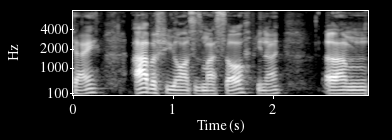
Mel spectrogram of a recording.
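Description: Over a silent background in a very clean recording, a man talks at a moderate pace. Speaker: preacher. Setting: church. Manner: animated, energetic, interactive, upbeat and conversational.

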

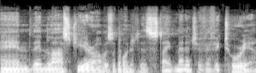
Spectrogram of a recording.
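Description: A man's medium-pitched voice with an Australian accent, at a moderate pace. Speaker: prison chaplain and preacher. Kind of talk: sermon. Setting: church.

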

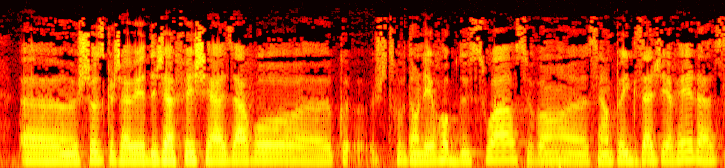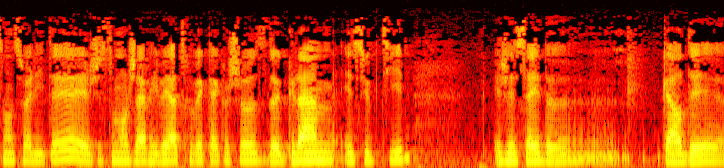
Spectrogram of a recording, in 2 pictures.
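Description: With long, frequent pauses, a woman speaks at a fairly low pitch in monotone, flat intonation. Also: fairly slow pace. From Argentina, raised in England. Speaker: fashion designer. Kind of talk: panel talk.

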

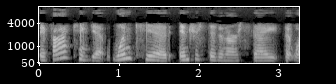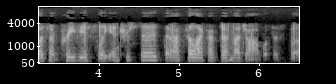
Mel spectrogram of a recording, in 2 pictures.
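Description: A woman's medium-pitched voice with ordinary pitch variation and hardly any pauses. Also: fairly quick pace. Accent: Southern US. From Georgia. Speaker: author and illustrator. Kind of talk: interview.

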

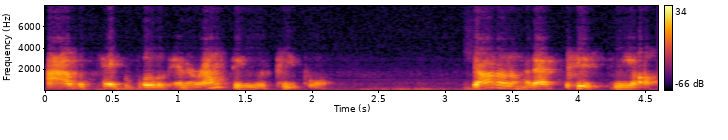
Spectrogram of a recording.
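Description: A woman speaks at a moderate pace. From Chicago suburbs, US Midwest. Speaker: associate producer. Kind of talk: casual interview. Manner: loud.

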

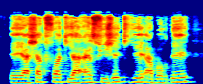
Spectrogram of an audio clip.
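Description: Somewhat breathy and monotone, a man speaks at a very slow pace with flat intonation. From Burundi, Congolese parents. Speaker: humanitarian worker and social media history storyteller. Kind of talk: interview.

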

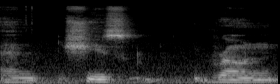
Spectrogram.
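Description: Audible room echo frames a man speaking at a fairly low pitch with ordinary pitch variation. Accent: New York. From New York City. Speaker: art director and author. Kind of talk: casual chat. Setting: office.

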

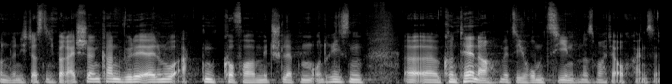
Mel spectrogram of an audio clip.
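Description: A man talks in a plain, everyday voice with fairly low pitch. His pace is fairly quick and his intonation fairly even. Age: 40s. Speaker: business analyst. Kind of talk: panel discussion.

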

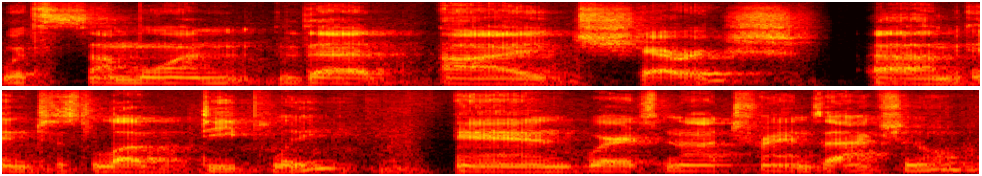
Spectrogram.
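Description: Noticeable background noise sits behind a man who talks at a very slow pace with very even loudness. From Jamaica, then East Orange, New Jersey. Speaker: attorney. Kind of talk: interview.

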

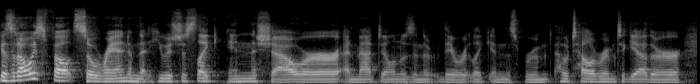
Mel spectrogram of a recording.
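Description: Here a man talks at a fairly quick pace with hardly any pauses. His pitch is medium, his intonation fairly even, and he has an unremarkable speaking voice. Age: 30s. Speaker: podcast co-host. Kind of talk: scripted intro; casual chat.

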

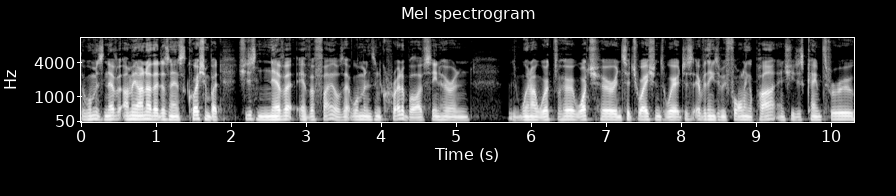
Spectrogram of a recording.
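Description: On a very clean recording with a silent background, a man with an Australian accent talks at a very fast pace, his medium pitch held in a monotone, flat intonation. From Australia, Adelaide and Darwin. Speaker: portrait photographer. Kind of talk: casual interview chat.

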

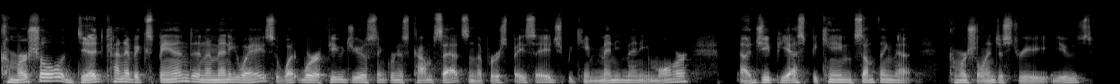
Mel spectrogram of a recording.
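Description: A man with an American accent talks at a fairly quick pace in a plain, everyday voice. His pitch is fairly low with ordinary variation, and the background is quiet. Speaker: military officer. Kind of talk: interview.

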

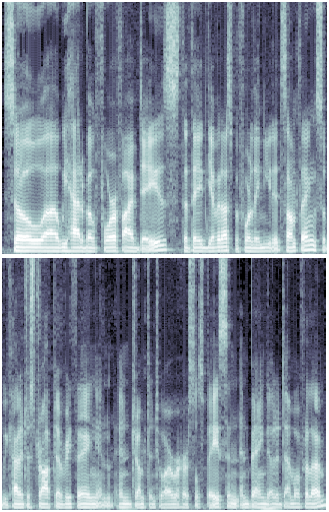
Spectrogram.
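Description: A very fast delivery in a Canadian accent, with hardly any pauses, in a very clean recording with a silent background. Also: man, fairly low pitch for a man. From Toronto, Canada. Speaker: indie band member. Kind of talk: interview.

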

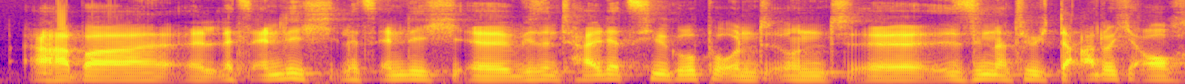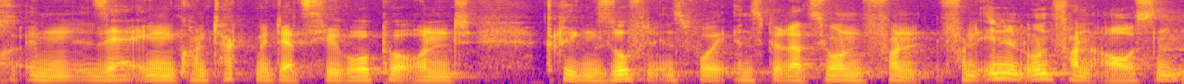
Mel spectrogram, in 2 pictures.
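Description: Moderate speed and fairly even intonation from a man pitched fairly low. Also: hardly any pauses. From northern Germany, Osnabrück. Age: 40s. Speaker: magazine publisher and triathlete. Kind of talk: interview conversation. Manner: hesitant with many fillers.

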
